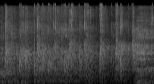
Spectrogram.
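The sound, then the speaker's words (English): An audience claps steadily for about three seconds, a dense, even wash of many hands with no talking over it, staying at a moderate, unchanging level throughout. “Clap, somebody.”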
